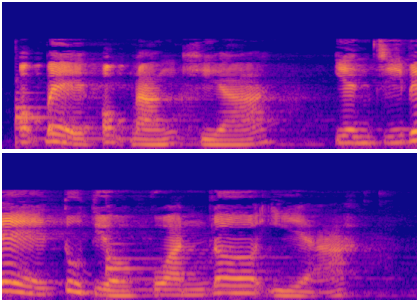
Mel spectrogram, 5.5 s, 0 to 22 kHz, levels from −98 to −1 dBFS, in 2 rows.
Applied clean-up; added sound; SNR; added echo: none; Bowed string instrument; 16 dB; reverberation time 1.0 s.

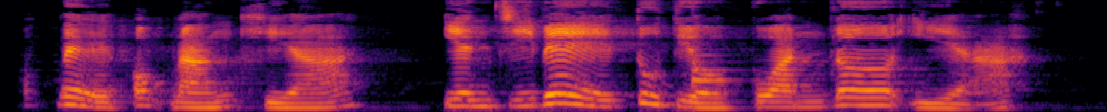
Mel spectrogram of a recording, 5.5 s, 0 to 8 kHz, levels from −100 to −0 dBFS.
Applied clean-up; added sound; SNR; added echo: neural mask model DeepFilterNet 3.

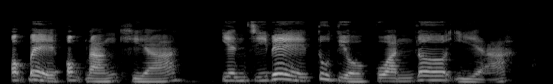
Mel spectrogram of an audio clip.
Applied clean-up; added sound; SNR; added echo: none; none; none; none.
